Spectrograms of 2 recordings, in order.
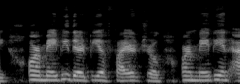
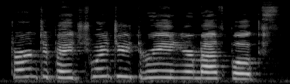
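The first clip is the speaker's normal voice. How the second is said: high, loud puppet voice; 10 semitones higher, 4 dB louder than usual. Acted. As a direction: greet the class as a sock puppet. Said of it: "said Mister Bongo".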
